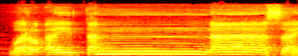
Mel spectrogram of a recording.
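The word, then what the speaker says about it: وَرَأَيْتَ النَّاسَ: wa ra'aitan nasa yadkhuluna fi dinillahi afwaja. Ya, wa ra'aitanna ini gunnah, ya, nun bertasdid, ini gunnah wajib dibaca mendengung dan ditahan. Ya, tidak boleh terlalu pendek.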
